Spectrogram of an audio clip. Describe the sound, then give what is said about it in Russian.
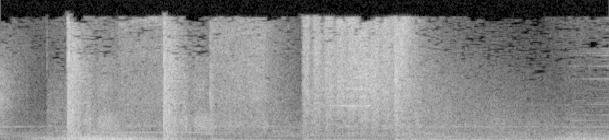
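Several gunshots ring out in quick succession, about four sharp, loud cracks spaced roughly half a second apart, each followed by a short echoing tail over a low rumbling background. “Потом подошел к тому охраннику, выстрелил два раза в него, вернулся, гляжу, что промахнулся, прицелился тщательнее в голову, в голову выстрелил.”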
